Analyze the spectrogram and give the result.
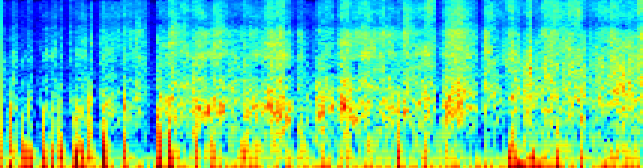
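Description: A hand grips and scratches the crown of a hollow houndstooth wool tweed fedora with its fingertips. The result is quiet, rapid, dull fabric scratching and soft thumps, mostly low in tone, with a denser burst of taps at the start.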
